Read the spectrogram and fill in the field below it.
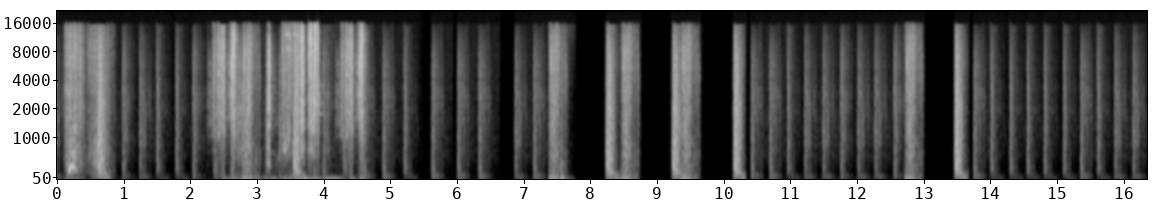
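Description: Footsteps thud quickly and evenly on wooden floors and ground.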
